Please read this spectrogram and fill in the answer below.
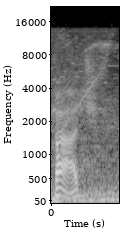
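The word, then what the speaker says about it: B'dg: Like this guy up here, who is, it's pronounced Badge.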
